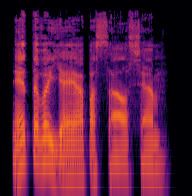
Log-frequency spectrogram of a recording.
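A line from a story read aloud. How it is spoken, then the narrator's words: Grumbling. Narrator (Russian): проворчал журавль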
